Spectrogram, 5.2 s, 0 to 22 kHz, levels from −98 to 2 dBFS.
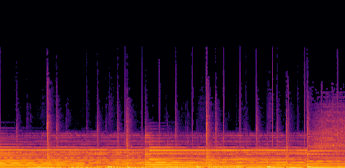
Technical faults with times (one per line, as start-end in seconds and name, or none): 1.88-5.07 train of clicks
